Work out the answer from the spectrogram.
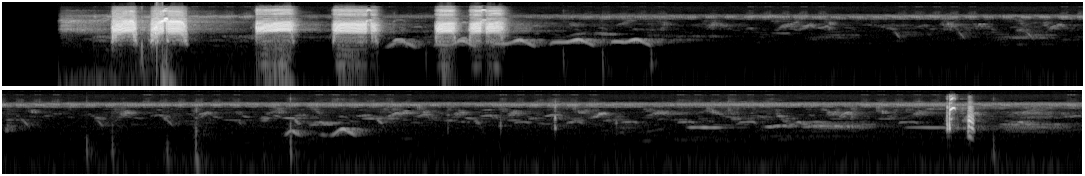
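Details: Black francolin (kala teetar) calling in the wild in Pakistan: a click, then four harsh, grating notes in quick succession, followed by quiet with faint small chirps and a steady high insect-like whine.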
